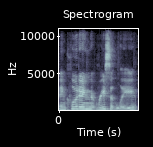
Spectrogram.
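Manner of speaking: ordinary talk, nothing marked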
